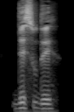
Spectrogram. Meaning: 1. to unsolder 2. to murder
- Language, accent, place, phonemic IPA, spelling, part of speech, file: French, France, Lyon, /de.su.de/, dessouder, verb, LL-Q150 (fra)-dessouder.wav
